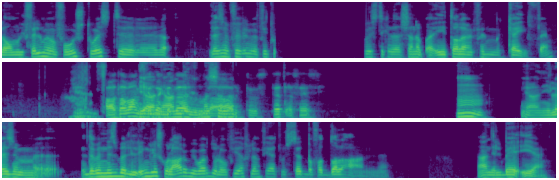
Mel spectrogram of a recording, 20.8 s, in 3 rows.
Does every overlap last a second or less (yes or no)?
no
